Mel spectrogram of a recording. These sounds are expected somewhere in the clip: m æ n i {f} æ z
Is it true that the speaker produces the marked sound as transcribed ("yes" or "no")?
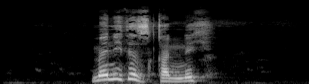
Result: no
